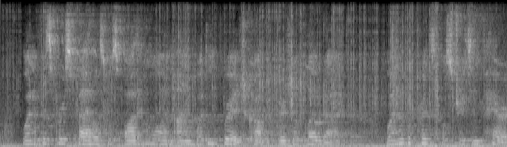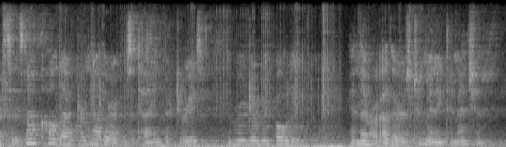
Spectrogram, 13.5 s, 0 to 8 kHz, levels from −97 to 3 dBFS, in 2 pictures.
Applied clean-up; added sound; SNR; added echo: none; Vehicle; 5 dB; reverberation time 2.1 s.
